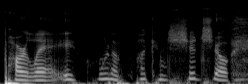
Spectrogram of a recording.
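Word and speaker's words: Parler: It's spelled parlor, but I'm told it's pronounced parlay.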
